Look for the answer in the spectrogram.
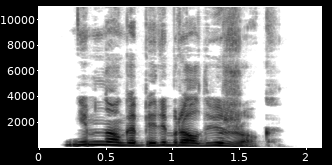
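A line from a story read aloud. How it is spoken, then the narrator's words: Sad voice. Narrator (Russian): сказал он грустным голосом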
